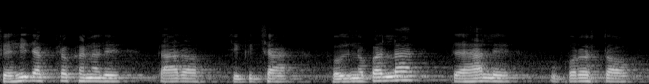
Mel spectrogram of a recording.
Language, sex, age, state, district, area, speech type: Odia, male, 45-60, Odisha, Dhenkanal, rural, spontaneous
